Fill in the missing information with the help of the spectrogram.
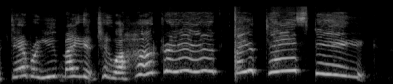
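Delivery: real excited whoop of congratulations. Real, not acted. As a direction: celebrate her milestone, stretching the last word way up high. Cheering a viewer's milestone of a hundred.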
